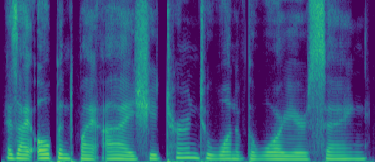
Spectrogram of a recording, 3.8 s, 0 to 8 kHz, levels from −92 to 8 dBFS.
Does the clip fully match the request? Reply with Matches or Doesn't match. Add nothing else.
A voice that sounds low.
Doesn't match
